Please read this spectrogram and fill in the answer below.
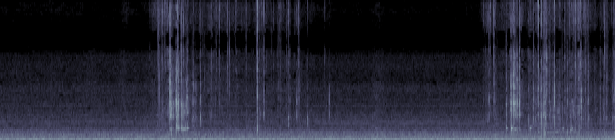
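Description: Plastic-packaged magnets rustling and crinkling as they are flipped through on a peg rack by hand, in short bursts about two seconds in and again near the end, over a steady low background hum.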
